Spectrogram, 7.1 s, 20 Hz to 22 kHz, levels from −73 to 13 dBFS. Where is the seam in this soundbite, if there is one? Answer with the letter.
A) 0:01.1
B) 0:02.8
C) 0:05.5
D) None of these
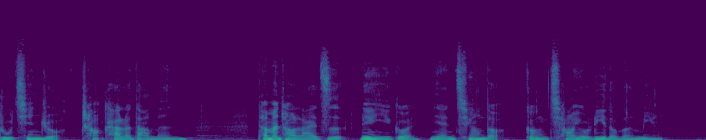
B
